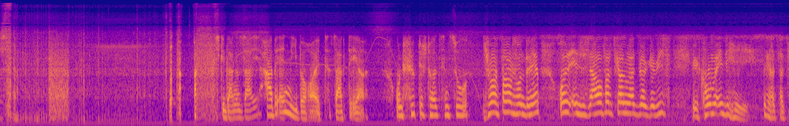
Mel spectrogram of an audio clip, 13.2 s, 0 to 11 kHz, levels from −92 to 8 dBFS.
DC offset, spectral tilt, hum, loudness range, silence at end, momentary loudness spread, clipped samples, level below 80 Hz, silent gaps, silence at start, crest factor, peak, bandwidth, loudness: under 0.1%; -5.5 dB/octave; none; 5 LU; 0 s; 16 LU; under 0.1%; -52 dBFS; none; 0 s; 18 dB; 0 dBFS; 10.5 kHz; -18 LUFS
